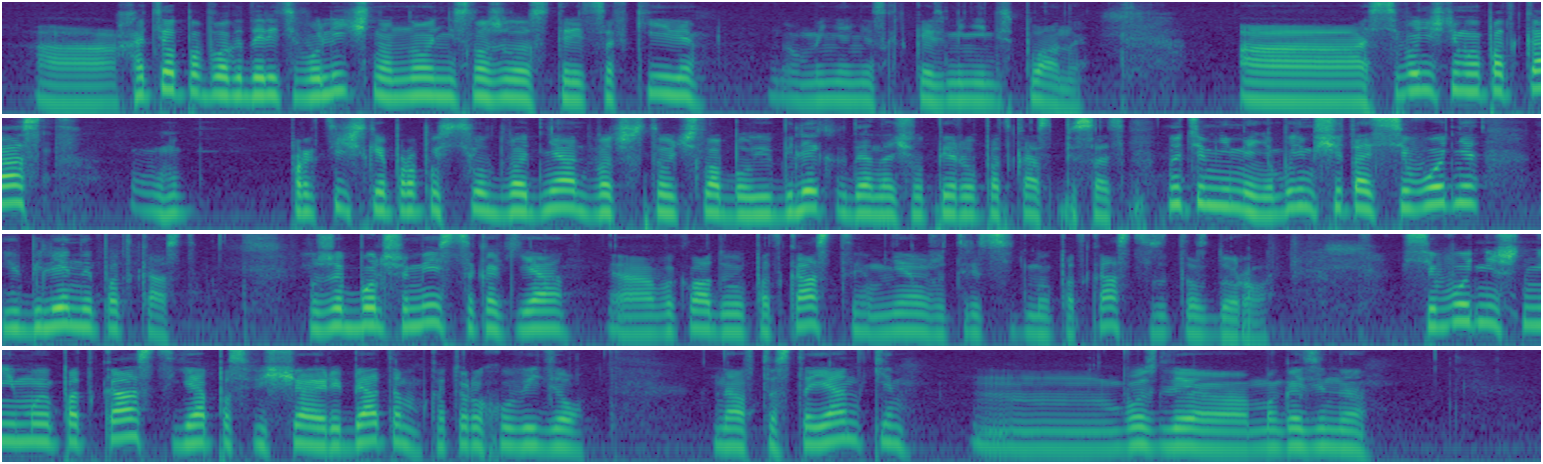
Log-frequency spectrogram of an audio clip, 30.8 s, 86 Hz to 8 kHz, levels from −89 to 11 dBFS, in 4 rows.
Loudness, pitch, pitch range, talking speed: -20 LUFS, 175 Hz, 155-200 Hz, 140 wpm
